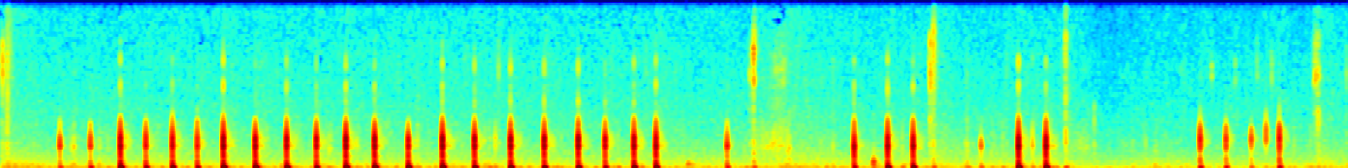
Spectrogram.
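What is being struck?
Felt-tip pen on an acrylic plastic sheet.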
